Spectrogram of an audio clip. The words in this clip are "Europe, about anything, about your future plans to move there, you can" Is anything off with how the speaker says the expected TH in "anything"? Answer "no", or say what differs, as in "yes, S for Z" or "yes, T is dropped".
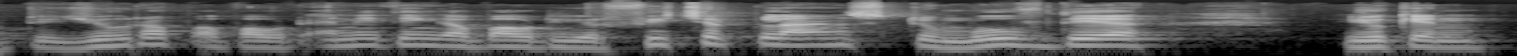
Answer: yes, T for TH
